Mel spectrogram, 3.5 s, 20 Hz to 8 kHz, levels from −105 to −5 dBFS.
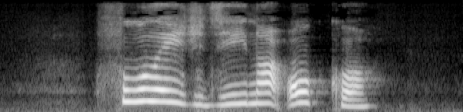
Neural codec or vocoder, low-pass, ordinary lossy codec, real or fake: codec, 16 kHz, 4 kbps, FunCodec, trained on LibriTTS, 50 frames a second; 7.2 kHz; MP3, 48 kbps; fake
